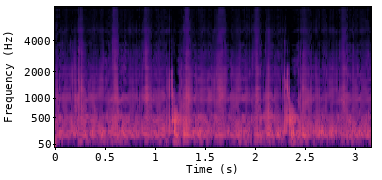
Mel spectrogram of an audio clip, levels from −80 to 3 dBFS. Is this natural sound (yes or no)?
no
